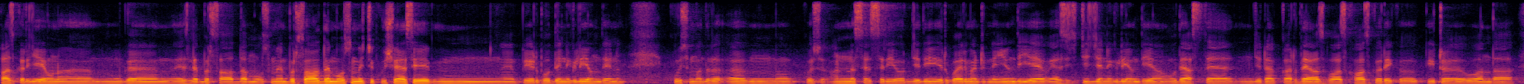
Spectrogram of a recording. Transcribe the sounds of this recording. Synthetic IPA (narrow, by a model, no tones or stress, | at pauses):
kʰaːskəɾd͡ʒeːʊnɡɪsleːbəɾsaːt̪̚d̪aːmɔːsəmɛːbəɾsaːt̪̚d̪eːmɔːsəmʋɪt͡ʃkʊt͡ʃʰɛːseː | peːɖpoːd̪eːnɪkliːãʊnd̪eːn | kʊt͡ʃʰmət̪ləb | kʊt͡ʃʰənːəsɛːsɾiːɔːɾd͡ʒeːd̪iːɪɾkwaːɾmɛ̃ːɳʈnəĩːɦʊ̃nd̪iːɛːɛːsiːt͡ʃiːzãːnɪkliːãɦʊ̃nd̪iːãːoːd̪ẽaːst̪ɛɛːd͡ʒeːɽaːkəɾd̪eːəːs̬paːskʰaːskəɾɪkkiːʈəoːãːnd̪aː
